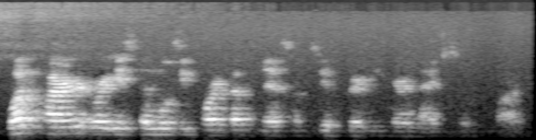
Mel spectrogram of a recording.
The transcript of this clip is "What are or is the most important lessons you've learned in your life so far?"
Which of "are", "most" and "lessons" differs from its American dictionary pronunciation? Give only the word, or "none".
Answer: lessons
